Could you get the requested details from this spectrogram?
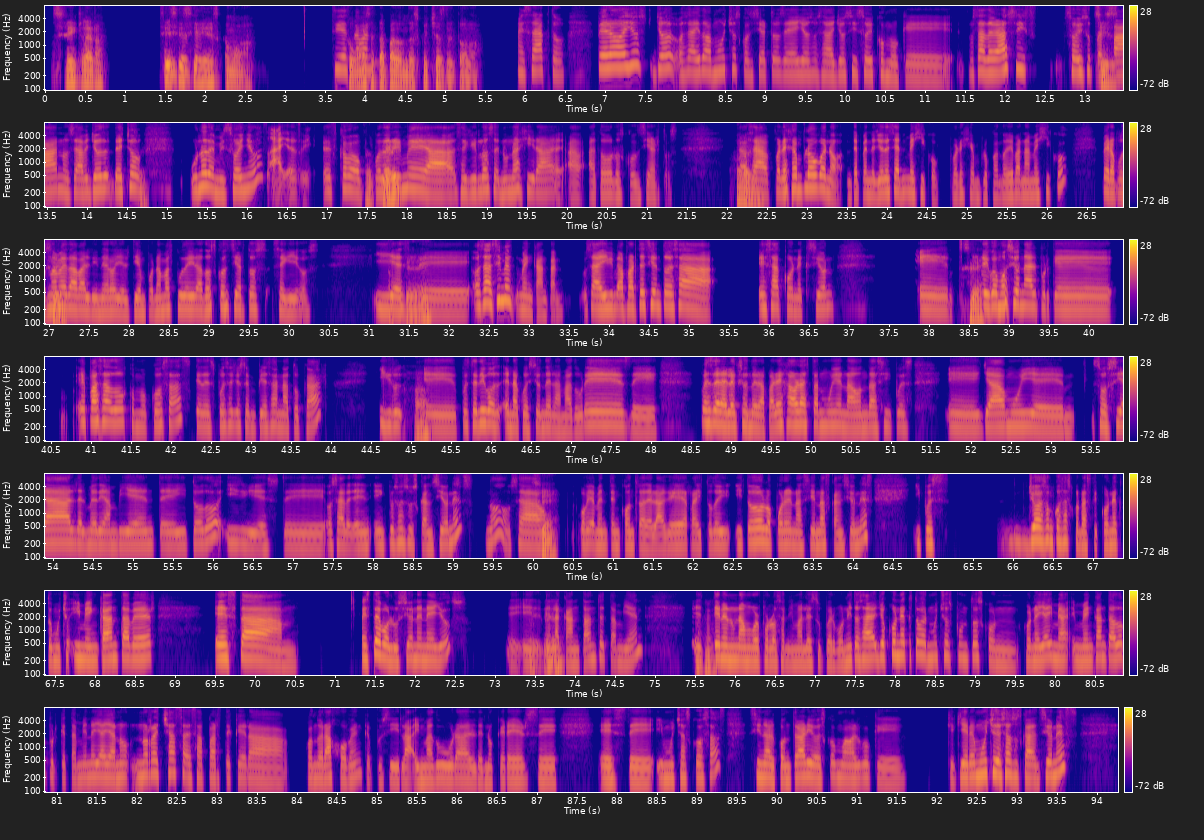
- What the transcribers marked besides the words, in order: tapping; other background noise
- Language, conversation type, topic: Spanish, podcast, ¿Qué músico descubriste por casualidad que te cambió la vida?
